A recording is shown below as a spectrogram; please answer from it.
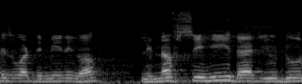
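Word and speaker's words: لِنَفْسِهِ: Again, we pronounce this he. So li nafsihi means to his own self.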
